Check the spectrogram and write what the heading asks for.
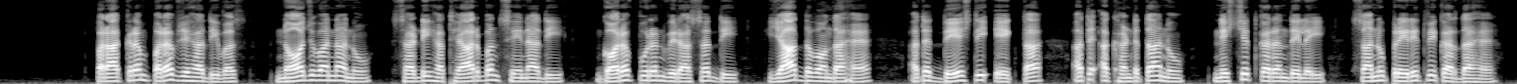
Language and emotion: Punjabi, neutral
